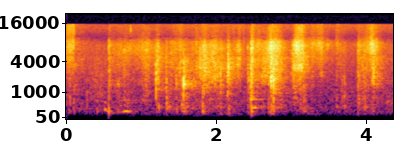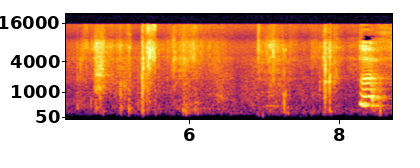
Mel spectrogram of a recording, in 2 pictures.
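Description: Near silence, broken by faint scattered rustles and light taps.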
